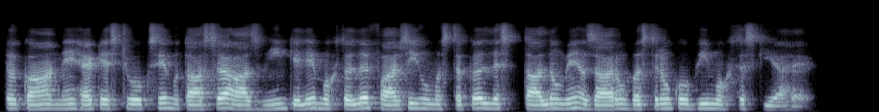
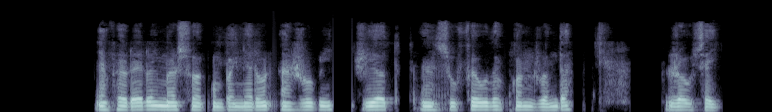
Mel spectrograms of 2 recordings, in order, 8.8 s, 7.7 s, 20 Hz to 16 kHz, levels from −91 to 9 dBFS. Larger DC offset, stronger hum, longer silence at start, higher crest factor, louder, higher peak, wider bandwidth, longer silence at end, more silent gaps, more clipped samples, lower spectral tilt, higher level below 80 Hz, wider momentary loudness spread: neither; neither; second, 0.05 s vs 0.95 s; about the same, 16 dB vs 16 dB; about the same, -16 LUFS vs -17 LUFS; about the same, 0 dBFS vs -2 dBFS; second, 7 kHz vs 7.8 kHz; first, 0.75 s vs 0.55 s; second, none vs 3.34-3.51 s, 4.01-4.09 s, 5.74-5.92 s, 6.31-6.62 s; neither; about the same, -7.5 dB/octave vs -8 dB/octave; second, -68 dBFS vs -52 dBFS; about the same, 10 LU vs 9 LU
